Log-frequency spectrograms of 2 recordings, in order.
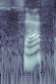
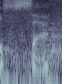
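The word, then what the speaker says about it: Ceth: Seth? All right. Hey, Seth. – Yeah. It's C-E-T-H. Seth. It's a soft C.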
